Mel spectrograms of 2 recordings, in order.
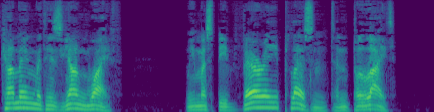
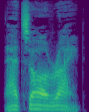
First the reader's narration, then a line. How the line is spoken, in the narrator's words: he said quietly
